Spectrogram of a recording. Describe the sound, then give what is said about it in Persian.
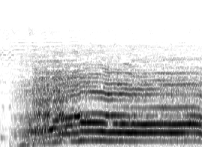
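A single long cow moo, loud, rising at the start then holding a steady, droning tone for about two seconds with no one speaking. “جان گاو وارد میکنی؟”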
